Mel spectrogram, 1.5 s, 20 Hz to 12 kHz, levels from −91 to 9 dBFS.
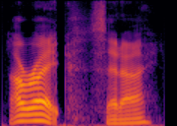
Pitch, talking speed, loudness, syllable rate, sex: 130 Hz, 160 wpm, -17 LUFS, 3.9 syllables/s, male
